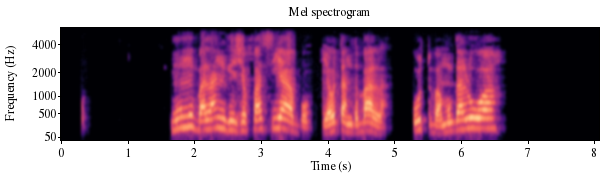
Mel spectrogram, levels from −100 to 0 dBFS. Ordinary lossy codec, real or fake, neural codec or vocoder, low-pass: AAC, 24 kbps; real; none; 5.4 kHz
